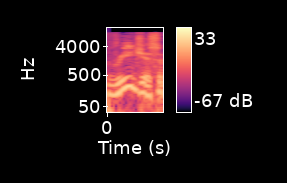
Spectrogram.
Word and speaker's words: Regis: Look, I couldn't figure out how to pronounce Regis, apparently, in 1991. – Yeah, Reggie Philbin? Well, I guess he wasn't a star then, at least not in my world. – New York treasure, Reggie Philbin? – No, the WBAI engineer let him know.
